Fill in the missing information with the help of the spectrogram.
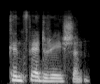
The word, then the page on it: confederation: Indian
